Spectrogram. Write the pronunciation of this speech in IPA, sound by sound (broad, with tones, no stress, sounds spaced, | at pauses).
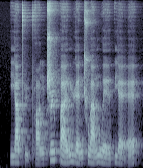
j ä˥˩ pʰ y̰˨˩ pʰ ɑ˧˥ ŋ ʈ͡ʂ ɻ̩˥ p a˧˥ ɪ̯ m ɥ ɛ˧˥ n ʂ w ä˧˥ m w e˧˥ ɪ̯ p j ɛ̰˨˩˦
